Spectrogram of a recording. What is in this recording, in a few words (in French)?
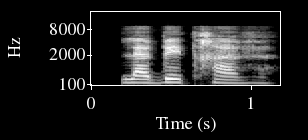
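"la betterave", French; verduras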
